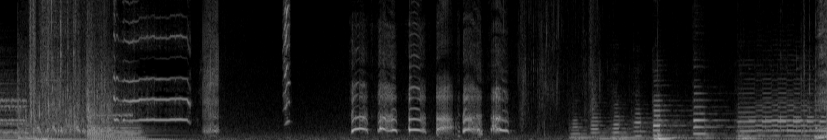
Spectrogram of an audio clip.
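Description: Cartoon soundtrack: music ending in a short held tone about two seconds in, then a string of about six short chirping calls, then music again.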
